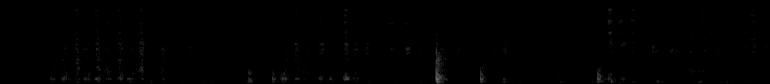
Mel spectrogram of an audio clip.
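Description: A green colored pencil makes fast scratching and rubbing strokes across a flat white paper mandala coloring sheet. The quiet, dry, bright scratches come in rapid bursts with short pauses, and one stroke lands sharper and louder midway through.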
